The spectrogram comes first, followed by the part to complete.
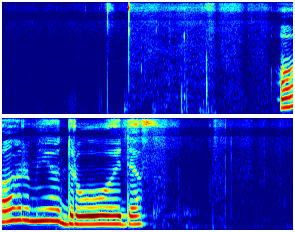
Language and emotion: Russian, sad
